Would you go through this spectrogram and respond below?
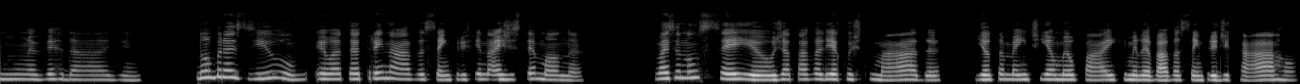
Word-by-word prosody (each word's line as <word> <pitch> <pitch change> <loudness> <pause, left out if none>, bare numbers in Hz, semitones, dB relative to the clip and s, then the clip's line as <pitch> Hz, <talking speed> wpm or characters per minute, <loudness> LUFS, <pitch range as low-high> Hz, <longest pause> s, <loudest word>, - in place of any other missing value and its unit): Hum, 235 0 -2
é 230 - -2
verdade. 215 -3 -7 0.6
No 310 +2 +3
Brasil, 275 -7 -1
eu 250 0 +2
até 245 0 0
treinava 255 -3 -2
sempre 225 0 -3
finais 230 -1 0
de 225 - -4
semana. 215 -5 -4 0.7
Mas 265 +1 +3
eu 305 - +1
não 305 +1 +2
sei, 250 -5 +4
eu 210 -1 +6
já 235 +2 0
estava 235 +1 -4
ali 240 0 +4
acostumada, 220 -3 -2 0.3
e 215 - -7
eu 225 - +8
também 230 0 0
tinha 230 0 -1
o - - +1
meu 225 0 +4
pai 210 -1 -2
que 210 - -12
me 220 -1 +3
levava 205 0 +2
sempre 205 0 +1
de 210 +2 -3
carro, 205 +1 -3
225 Hz, 155 wpm, -25 LUFS, 210-245 Hz, 0.7 s, eu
